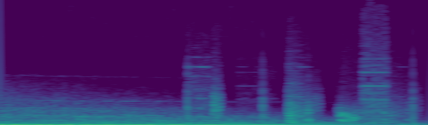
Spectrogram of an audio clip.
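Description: The fading tail of a deep boom sting used as a news-bulletin transition, a low rumble dying away. Short scattered clicks and crackles come in about a second in.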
